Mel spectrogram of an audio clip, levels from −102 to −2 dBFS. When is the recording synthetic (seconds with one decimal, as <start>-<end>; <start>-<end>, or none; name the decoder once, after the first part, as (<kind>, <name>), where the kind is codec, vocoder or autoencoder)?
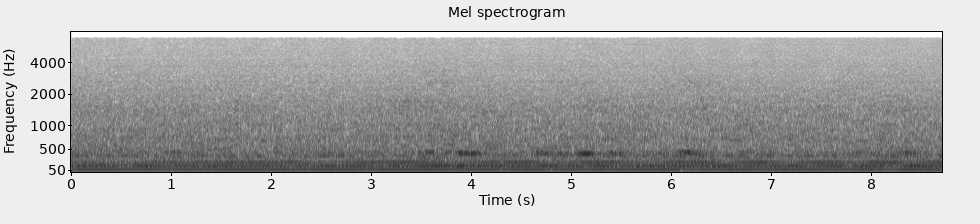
4.3-4.8 (codec, DAC); 6.1-8.7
